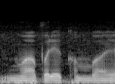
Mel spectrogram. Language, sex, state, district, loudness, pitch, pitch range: Hindi, male, Uttar Pradesh, Shamli, -18 LUFS, 95 Hz, 90-95 Hz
